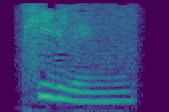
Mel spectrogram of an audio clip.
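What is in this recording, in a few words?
"peeling", English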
